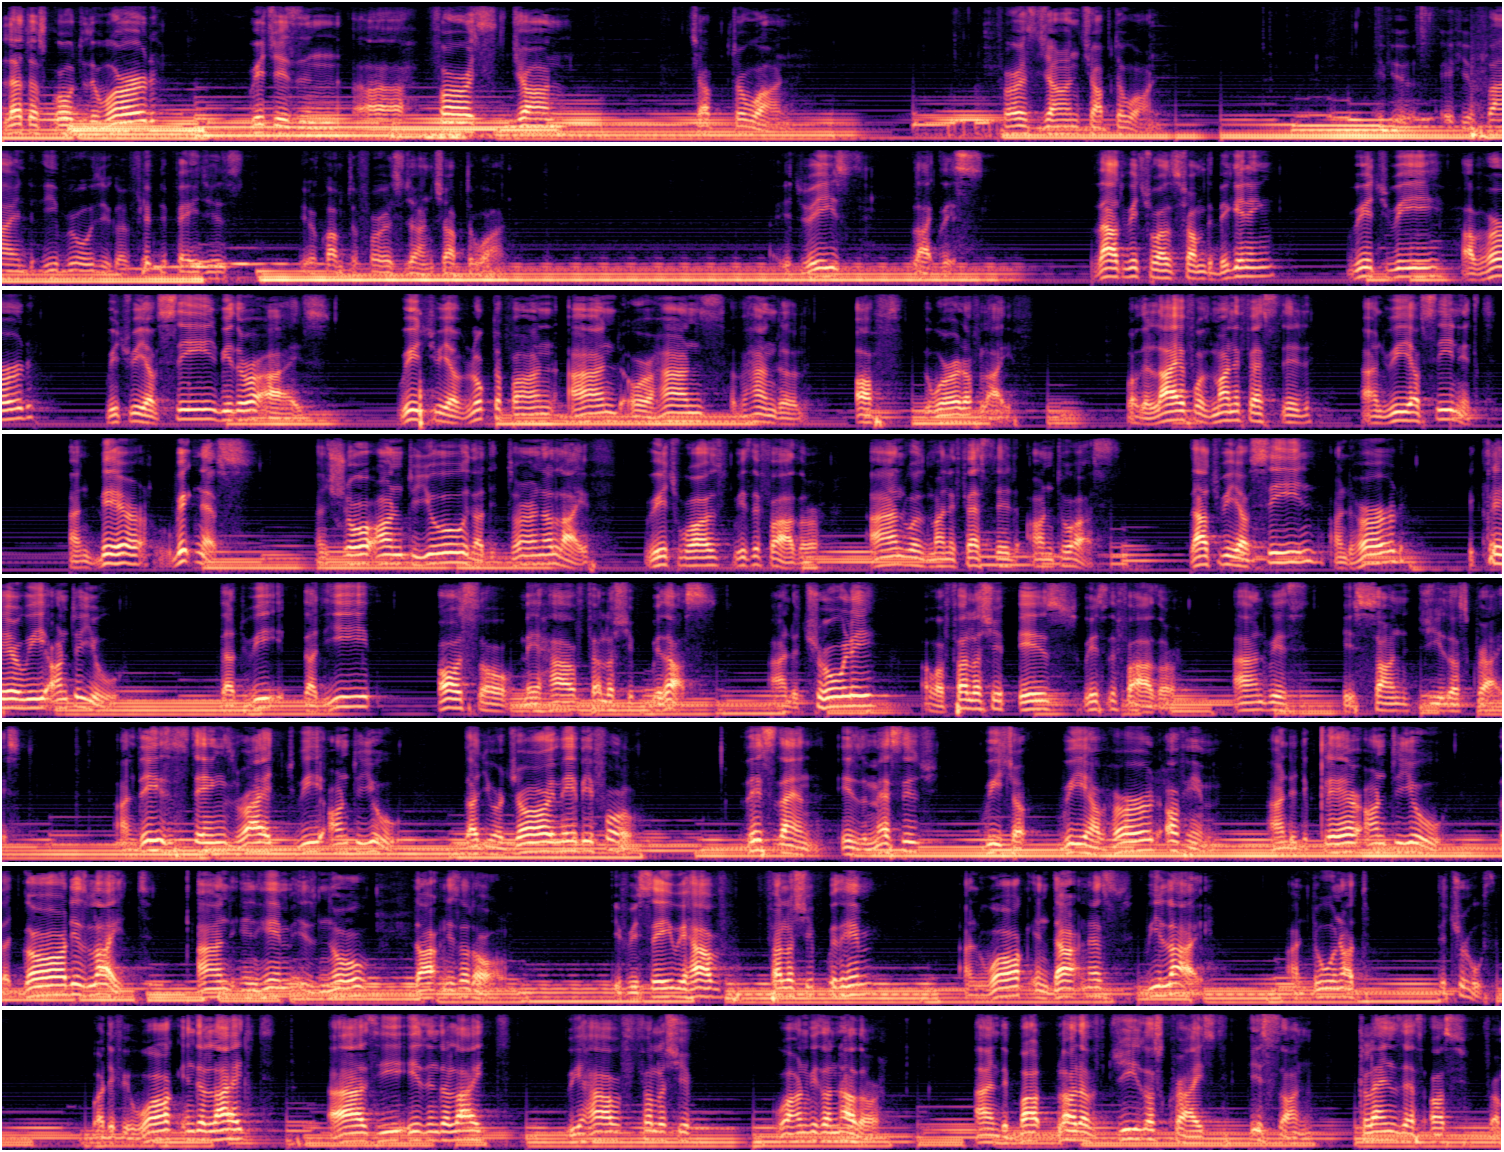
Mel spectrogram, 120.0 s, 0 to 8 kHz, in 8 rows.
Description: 10:45 A.M. Service: Jesus Came at the Right Time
